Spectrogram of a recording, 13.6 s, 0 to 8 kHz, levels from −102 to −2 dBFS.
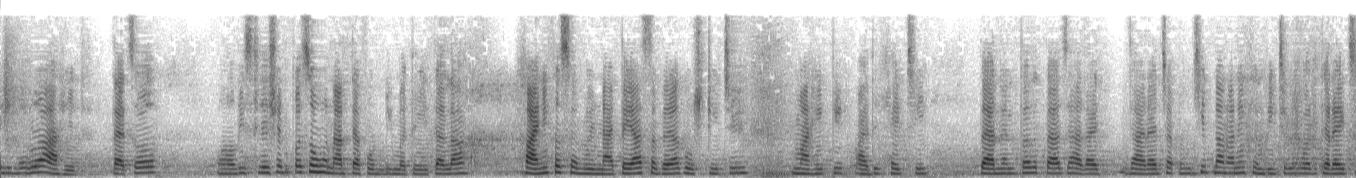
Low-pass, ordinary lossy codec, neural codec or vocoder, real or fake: none; none; codec, 16 kHz, 1.1 kbps, Voila-Tokenizer; fake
